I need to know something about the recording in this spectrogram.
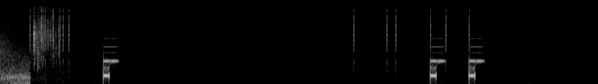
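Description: Short electronic menu beeps chime several times.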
